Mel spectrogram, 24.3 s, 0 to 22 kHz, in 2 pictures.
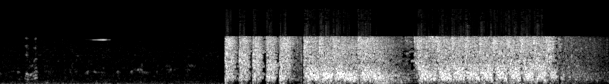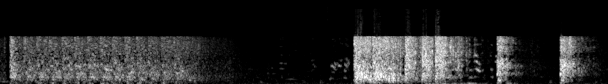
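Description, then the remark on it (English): Rapid bursts of gunfire crackle from a replayed video of a mass shooting in Chattanooga in which about 17 people were shot, with sharp repeated shots packed into loud, harsh stretches that stop and start several times, followed by a final cluster of shots. “Like 17 people got shot. Look, here's a replay of it all.”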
